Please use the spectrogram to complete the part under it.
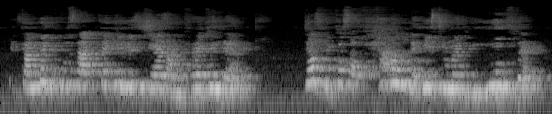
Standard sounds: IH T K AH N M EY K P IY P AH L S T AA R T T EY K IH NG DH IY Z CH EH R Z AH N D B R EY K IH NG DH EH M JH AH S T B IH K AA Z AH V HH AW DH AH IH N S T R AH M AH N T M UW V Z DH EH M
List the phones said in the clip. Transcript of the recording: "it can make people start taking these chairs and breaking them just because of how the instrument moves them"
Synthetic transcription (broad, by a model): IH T K AH N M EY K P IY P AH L S T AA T T EY K IH NG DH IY S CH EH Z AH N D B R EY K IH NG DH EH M JH AH S T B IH K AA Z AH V HH AW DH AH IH N S T R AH M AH N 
